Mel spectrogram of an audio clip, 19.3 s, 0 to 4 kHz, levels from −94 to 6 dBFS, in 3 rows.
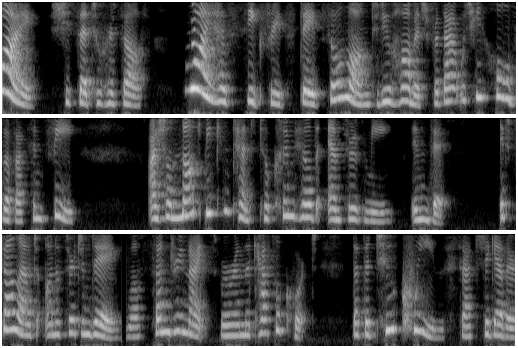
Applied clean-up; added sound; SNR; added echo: none; none; none; none.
